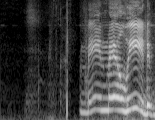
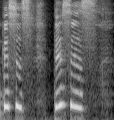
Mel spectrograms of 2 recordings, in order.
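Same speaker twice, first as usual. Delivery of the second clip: high squeak; 7 semitones higher, slower than usual. Real, not acted. Voice jumps before breaking off.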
